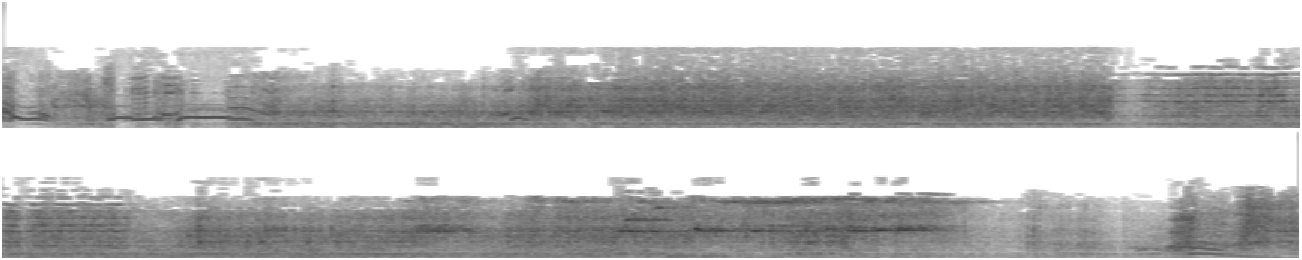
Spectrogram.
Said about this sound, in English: Oh, the train was in and out.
